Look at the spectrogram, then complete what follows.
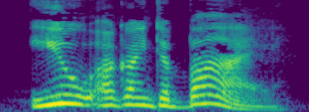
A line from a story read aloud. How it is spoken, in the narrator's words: he exclaimed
